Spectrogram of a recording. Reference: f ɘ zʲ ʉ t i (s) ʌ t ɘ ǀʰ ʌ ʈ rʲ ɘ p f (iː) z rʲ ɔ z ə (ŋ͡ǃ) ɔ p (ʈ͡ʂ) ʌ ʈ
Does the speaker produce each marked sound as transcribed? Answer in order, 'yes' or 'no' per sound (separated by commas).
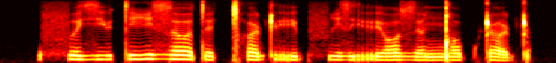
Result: no, no, yes, no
